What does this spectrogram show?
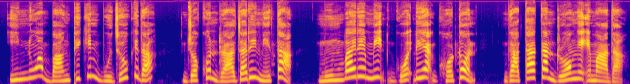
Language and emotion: Santali, disgusted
